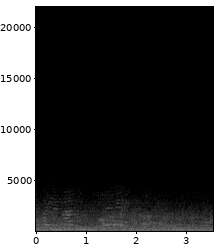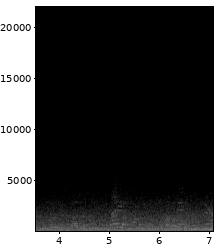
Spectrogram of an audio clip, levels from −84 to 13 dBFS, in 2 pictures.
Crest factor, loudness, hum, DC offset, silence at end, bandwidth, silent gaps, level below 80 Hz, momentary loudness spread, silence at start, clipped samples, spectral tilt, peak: 14 dB; -45 LUFS; none; under 0.1%; 0 s; 16.5 kHz; none; -54 dBFS; 3 LU; 0 s; under 0.1%; -8.5 dB/octave; -30 dBFS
